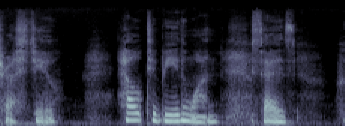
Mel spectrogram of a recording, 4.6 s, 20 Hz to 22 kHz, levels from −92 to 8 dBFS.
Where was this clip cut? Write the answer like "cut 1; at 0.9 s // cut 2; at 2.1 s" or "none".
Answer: cut 1; at 1.9 s // cut 2; at 3.4 s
